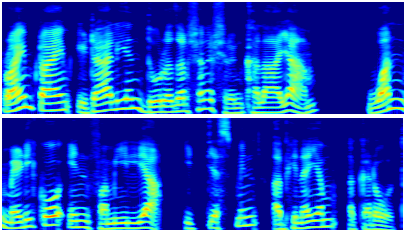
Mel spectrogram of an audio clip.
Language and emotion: Sanskrit, neutral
